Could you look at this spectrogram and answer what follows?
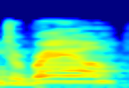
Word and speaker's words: Derell: yeah uh my name derell it's spelled like but it's pronounced derell uh yeah I just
